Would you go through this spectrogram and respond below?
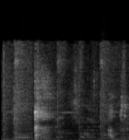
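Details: Short harsh throaty cough from a woman live-streaming with a throat cold and a very sore throat, over background music.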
